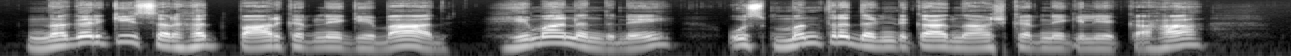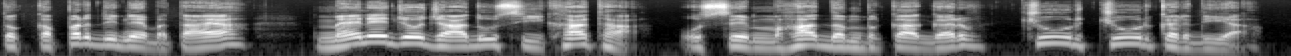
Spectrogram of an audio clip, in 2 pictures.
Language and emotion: Hindi, neutral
